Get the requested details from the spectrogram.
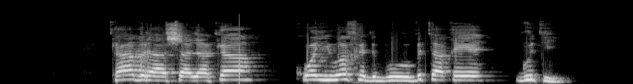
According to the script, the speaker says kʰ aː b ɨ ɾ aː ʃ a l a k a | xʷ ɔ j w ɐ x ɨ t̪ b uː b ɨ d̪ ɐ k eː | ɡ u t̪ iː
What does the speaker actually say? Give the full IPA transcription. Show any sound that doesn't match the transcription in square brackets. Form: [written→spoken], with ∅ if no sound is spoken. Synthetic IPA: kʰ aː b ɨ ɾ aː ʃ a l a k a | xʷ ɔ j w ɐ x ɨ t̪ b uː b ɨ [d̪→t̪] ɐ [k→q] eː | ɡ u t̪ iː

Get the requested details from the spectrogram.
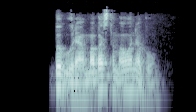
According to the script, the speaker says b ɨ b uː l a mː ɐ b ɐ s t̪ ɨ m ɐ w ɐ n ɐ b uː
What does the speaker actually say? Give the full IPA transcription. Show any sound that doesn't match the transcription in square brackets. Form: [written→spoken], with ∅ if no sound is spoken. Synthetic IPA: b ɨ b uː [l→ɾ] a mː ɐ b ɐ s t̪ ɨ m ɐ w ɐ n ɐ b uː

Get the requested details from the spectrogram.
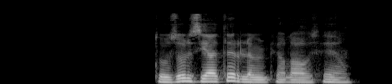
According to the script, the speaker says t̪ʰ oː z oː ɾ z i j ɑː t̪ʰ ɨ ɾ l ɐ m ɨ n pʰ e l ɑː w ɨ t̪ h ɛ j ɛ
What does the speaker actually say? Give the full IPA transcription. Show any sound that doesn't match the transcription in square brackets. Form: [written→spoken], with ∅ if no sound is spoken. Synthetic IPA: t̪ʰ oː z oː ɾ z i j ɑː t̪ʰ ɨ ɾ l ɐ m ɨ n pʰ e l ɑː w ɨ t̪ h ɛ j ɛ

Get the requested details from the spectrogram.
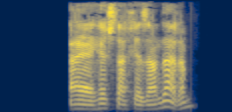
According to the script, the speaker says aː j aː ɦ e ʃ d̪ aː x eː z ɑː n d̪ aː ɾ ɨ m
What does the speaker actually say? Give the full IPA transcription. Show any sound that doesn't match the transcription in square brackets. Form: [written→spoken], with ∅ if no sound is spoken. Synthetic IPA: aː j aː ɦ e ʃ [d̪→t̪] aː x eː z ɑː n d̪ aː ɾ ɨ m

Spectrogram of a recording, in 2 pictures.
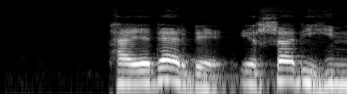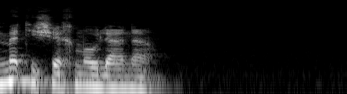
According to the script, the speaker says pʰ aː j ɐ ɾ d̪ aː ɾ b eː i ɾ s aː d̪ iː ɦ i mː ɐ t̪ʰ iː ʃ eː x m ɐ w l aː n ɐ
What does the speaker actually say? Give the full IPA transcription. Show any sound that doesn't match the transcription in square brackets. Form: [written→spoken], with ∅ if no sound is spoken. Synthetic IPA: pʰ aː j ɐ [ɾ→∅] d̪ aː ɾ b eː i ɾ [s→ʃ] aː d̪ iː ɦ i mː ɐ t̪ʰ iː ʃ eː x m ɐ w l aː n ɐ

